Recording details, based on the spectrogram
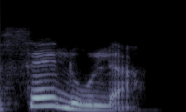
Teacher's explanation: esdrújulas la palabra célula ahí está lleva la sílaba tónica en la ante penúltima sílaba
